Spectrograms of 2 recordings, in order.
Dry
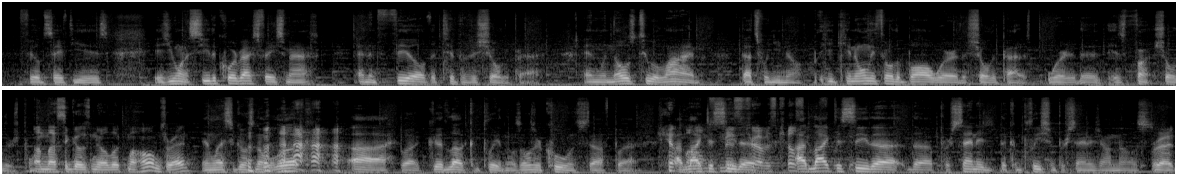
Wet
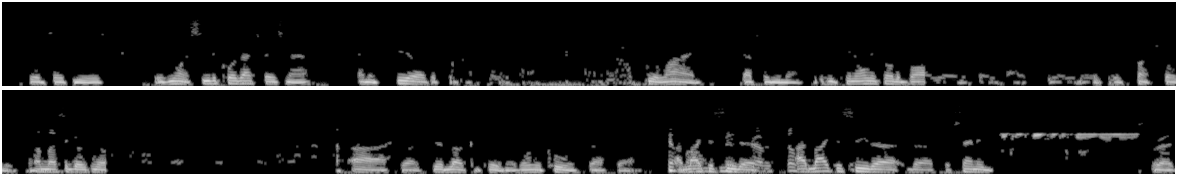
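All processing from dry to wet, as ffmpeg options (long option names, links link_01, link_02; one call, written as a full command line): ffmpeg -i in.wav -filter_complex "[0:a]asettb=1/sr,asplit=3[link_01][link_02][link_03];[link_01]atrim=end=4.494[link_04];[link_02]atrim=start=4.49:end=6.47,asetpts=PTS-STARTPTS,afade=type=in:duration=0.004:curve=qsin,afade=type=out:start_time=1.976:duration=0.004:curve=qsin,asubboost=boost=11:cutoff=97,acompressor=threshold=-27dB:ratio=3:attack=3.2:release=140:knee=1:detection=peak,aeval=exprs='(mod(23.7*val(0)+1,2)-1)/23.7':channel_layout=same[link_05];[link_03]atrim=start=6.466[link_06];[link_04][link_05]acrossfade=duration=0.004:curve1=hsin:curve2=qsin[link_07];[link_07][link_06]acrossfade=duration=0.004:curve1=qsin:curve2=hsin,asettb=1/sr,asplit=3[link_08][link_09][link_10];[link_08]atrim=end=9.224[link_11];[link_09]atrim=start=9.22:end=10.92,asetpts=PTS-STARTPTS,afade=type=in:duration=0.004:curve=qsin,afade=type=out:start_time=1.696:duration=0.004:curve=qsin,acompressor=threshold=-32dB:ratio=8:attack=3.2:release=140:knee=1:detection=peak,asoftclip=type=hard:threshold=-27.5dB[link_12];[link_10]atrim=start=10.916[link_13];[link_11][link_12]acrossfade=duration=0.004:curve1=hsin:curve2=qsin[link_14];[link_14][link_13]acrossfade=duration=0.004:curve1=qsin:curve2=hsin,asettb=1/sr,asplit=3[link_15][link_16][link_17];[link_15]atrim=end=12.774[link_18];[link_16]atrim=start=12.77:end=15.09,asetpts=PTS-STARTPTS,afade=type=in:duration=0.004:curve=qsin,afade=type=out:start_time=2.316:duration=0.004:curve=qsin,highpass=frequency=720:width=0.5412,highpass=frequency=720:width=1.3066,acompressor=threshold=-35dB:ratio=10:attack=3.2:release=140:knee=1:detection=peak[link_19];[link_17]atrim=start=15.086[link_20];[link_18][link_19]acrossfade=duration=0.004:curve1=hsin:curve2=qsin[link_21];[link_21][link_20]acrossfade=duration=0.004:curve1=qsin:curve2=hsin,asettb=1/sr,asplit=3[link_22][link_23][link_24];[link_22]atrim=end=21.664[link_25];[link_23]atrim=start=21.66:end=23.11,asetpts=PTS-STARTPTS,afade=type=in:duration=0.004:curve=qsin,afade=type=out:start_time=1.446:duration=0.004:curve=qsin,highpass=150,equalizer=frequency=240:width=0.41:gain=9,lowpass=frequency=2300:width_type=q:width=0.5098,lowpass=frequency=2300:width_type=q:width=0.6013,lowpass=frequency=2300:width_type=q:width=0.9,lowpass=frequency=2300:width_type=q:width=2.563,afreqshift=-2700[link_26];[link_24]atrim=start=23.106[link_27];[link_25][link_26]acrossfade=duration=0.004:curve1=hsin:curve2=qsin[link_28];[link_28][link_27]acrossfade=duration=0.004:curve1=qsin:curve2=hsin,afftfilt=real='re*gte(hypot(re,im),0.0891)':imag='im*gte(hypot(re,im),0.0891)':win_size=1024:overlap=0.75,lowpass=frequency=5700:width=0.5412,lowpass=frequency=5700:width=1.3066,equalizer=frequency=180:width_type=o:width=1.1:gain=15" out.wav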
